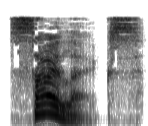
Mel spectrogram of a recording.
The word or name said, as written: silex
